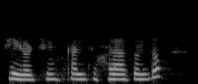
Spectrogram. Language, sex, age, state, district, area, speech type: Odia, female, 18-30, Odisha, Koraput, urban, conversation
